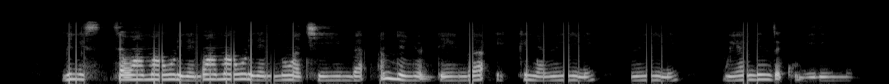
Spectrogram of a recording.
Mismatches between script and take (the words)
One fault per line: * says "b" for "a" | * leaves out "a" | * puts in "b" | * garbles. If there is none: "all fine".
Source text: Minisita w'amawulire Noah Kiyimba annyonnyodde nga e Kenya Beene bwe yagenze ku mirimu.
* puts in "w'amawulire"
* puts in "Beene"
